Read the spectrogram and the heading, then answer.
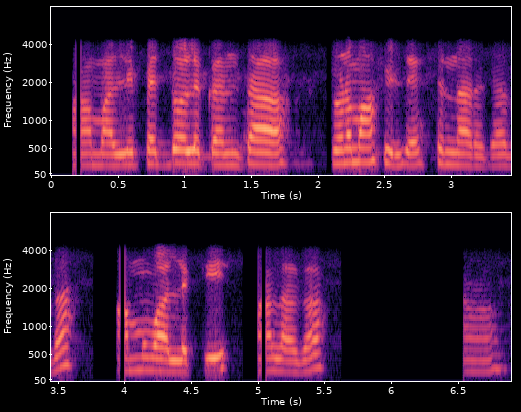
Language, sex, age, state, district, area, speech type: Telugu, female, 18-30, Andhra Pradesh, Sri Balaji, rural, conversation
